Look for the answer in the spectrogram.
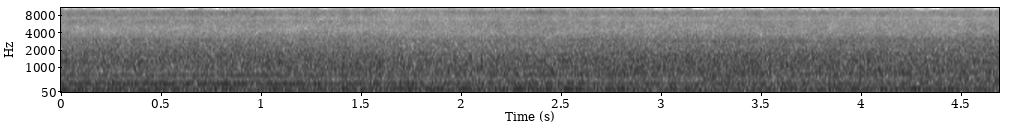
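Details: Sears Lasko 453-81310 20" box fan, eBay find, plastic motor, not yet oiled or serviced, works on all three speeds: steady even whir with a low hum underneath, no knocks, ticks or rattles; runs normally.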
